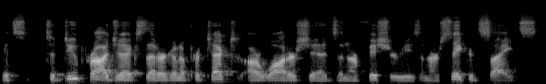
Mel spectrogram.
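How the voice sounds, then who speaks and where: Earnest man with a lowish, very bright voice, heartfelt panel remarks over a video call. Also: little pitch movement, moderate pace, creaky. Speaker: panelist, public servant.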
